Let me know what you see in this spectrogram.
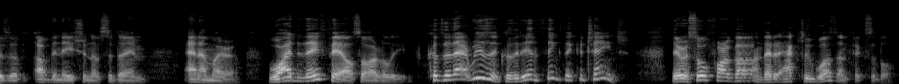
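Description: At 7.39 s the decoder stopped receiving AAC frames and ran concealment until 7.54 s, an AAC frame loss with concealment covering about 128 ms of speech, which fits roughly three lost frames. With no real data, the decoder rebuilt the gap from the last good spectrum, either scrambling its signs or interpolating its energy. The result is a brief patch where the speech turns smeared, noisy or phasey before normal decoding resumes.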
